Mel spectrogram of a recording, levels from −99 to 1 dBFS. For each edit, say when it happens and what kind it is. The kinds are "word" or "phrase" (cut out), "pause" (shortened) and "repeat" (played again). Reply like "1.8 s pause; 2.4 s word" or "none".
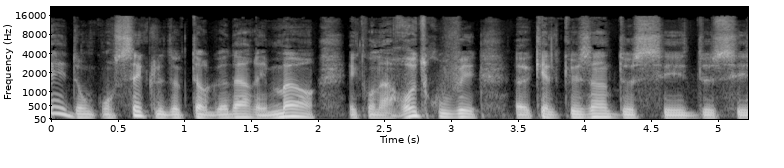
none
